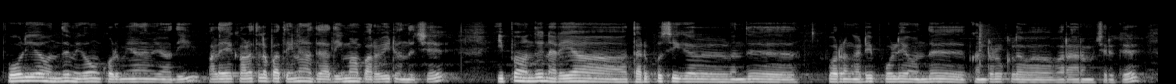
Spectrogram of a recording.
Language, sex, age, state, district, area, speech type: Tamil, male, 30-45, Tamil Nadu, Tiruppur, rural, spontaneous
